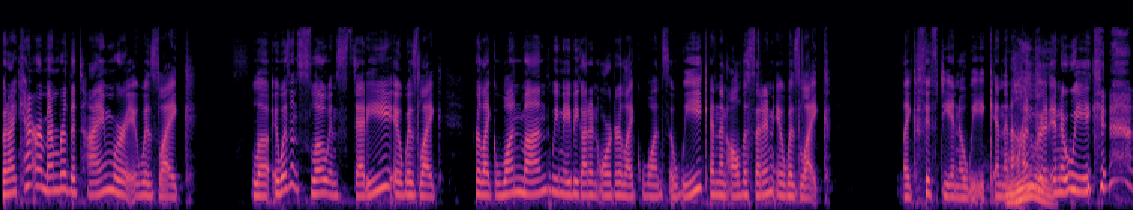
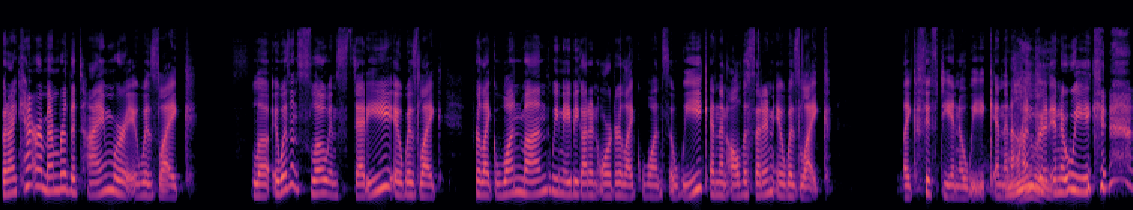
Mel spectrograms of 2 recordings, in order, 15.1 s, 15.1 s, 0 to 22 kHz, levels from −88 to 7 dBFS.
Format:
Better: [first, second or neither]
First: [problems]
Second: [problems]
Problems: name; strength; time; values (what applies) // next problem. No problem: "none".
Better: first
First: none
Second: thin; very slightly; fading below 250 Hz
